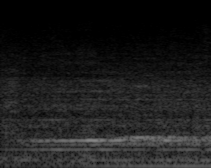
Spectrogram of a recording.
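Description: Quiet low rumble inside a moving car, with a faint held tone that rises slightly in pitch early on and then holds steady.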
